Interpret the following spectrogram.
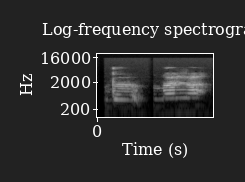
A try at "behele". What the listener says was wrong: Non, c'est ha. Behele.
